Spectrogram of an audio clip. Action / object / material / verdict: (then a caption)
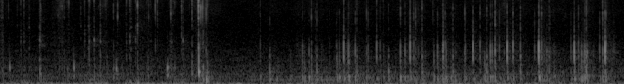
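scrape / faux leather clutch with embossed croc texture / faux leather / none. Long nails scratch across the textured flap and top of a small red croc-embossed faux leather clutch. The result is a quiet, steady run of dry, crackly scratches and light taps, with a few sharper strokes standing out above a soft low rumble.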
